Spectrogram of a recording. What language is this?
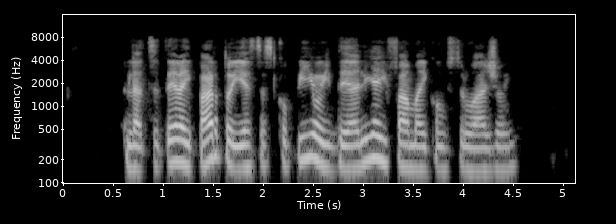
Esperanto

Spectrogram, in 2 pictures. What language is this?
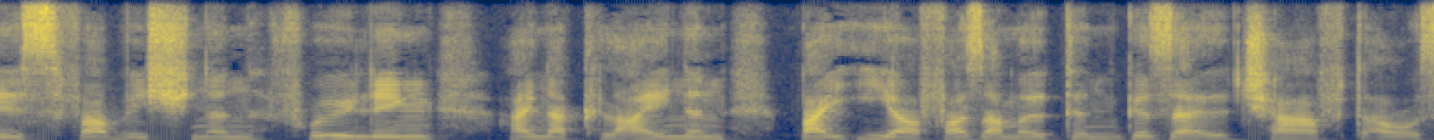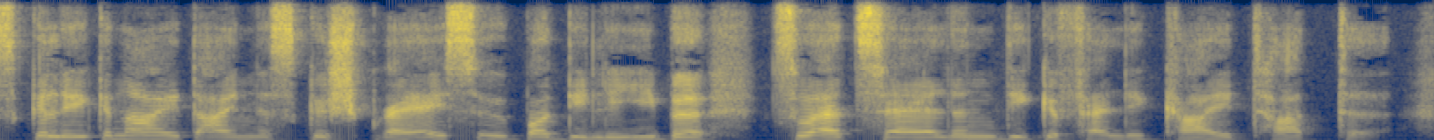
German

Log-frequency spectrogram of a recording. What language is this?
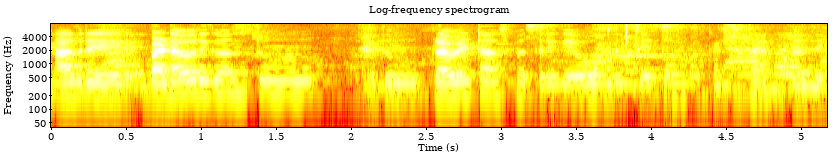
Kannada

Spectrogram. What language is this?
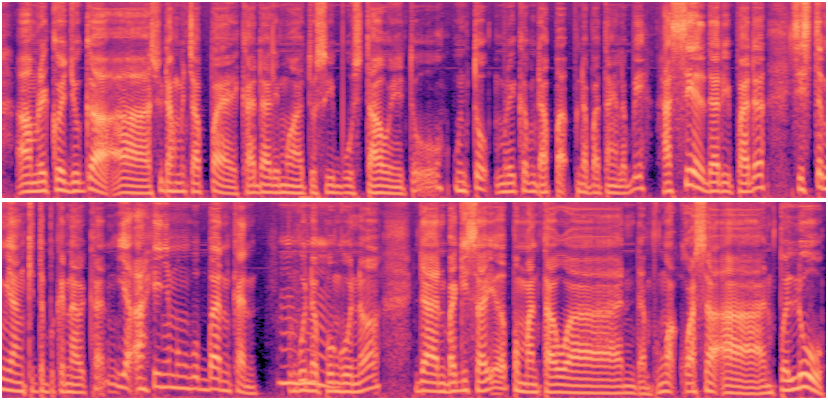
Malay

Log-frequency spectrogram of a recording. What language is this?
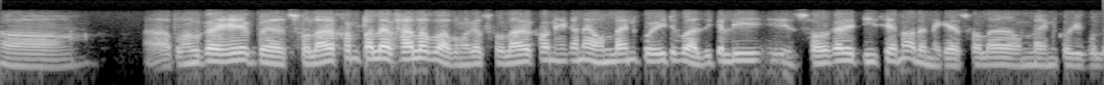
Assamese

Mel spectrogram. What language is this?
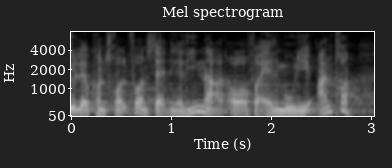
Danish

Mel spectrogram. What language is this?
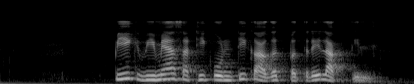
Marathi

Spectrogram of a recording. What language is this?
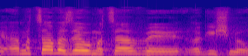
Hebrew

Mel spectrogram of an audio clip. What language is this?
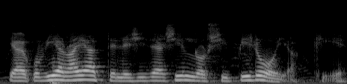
Finnish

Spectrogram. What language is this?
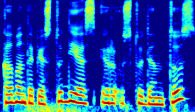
Lithuanian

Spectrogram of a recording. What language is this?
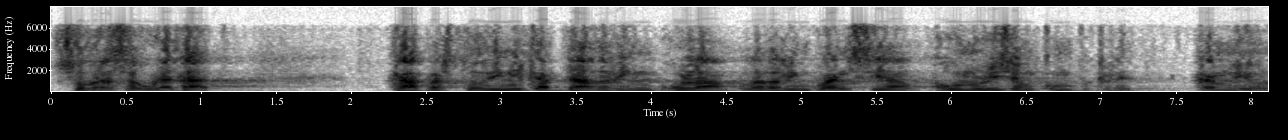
Catalan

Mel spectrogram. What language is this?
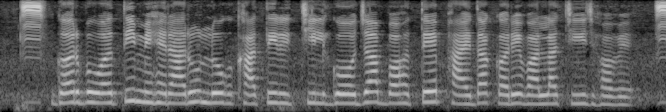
Bhojpuri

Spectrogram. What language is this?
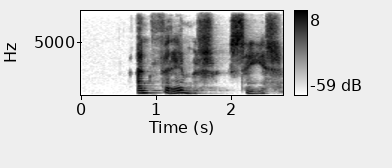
Icelandic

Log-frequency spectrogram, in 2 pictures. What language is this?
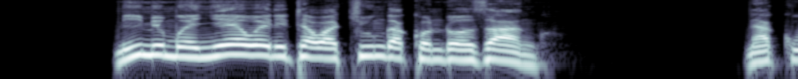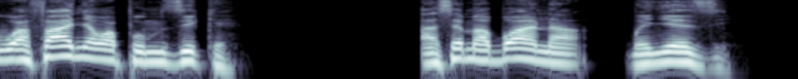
Swahili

